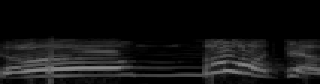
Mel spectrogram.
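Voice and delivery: deep, somewhat loud voice. Demonstrating to listeners how to speak to the devil: a little loud. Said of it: "tell him a little loud".

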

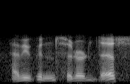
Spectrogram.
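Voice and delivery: put-on deep jolly voice. Voicing the planet as you imagine it speaking, in Saturn's scruffy, deep, jolly voice. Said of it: "He kind of goes in a scruffy voice or a deep, deep, jolly voice".

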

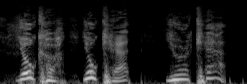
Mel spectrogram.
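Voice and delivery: drawn-out, slow, loud voice. Retelling a comedy sketch about talking to animals: Mark Wahlberg impression. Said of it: "I'm Mark Wahlberg".

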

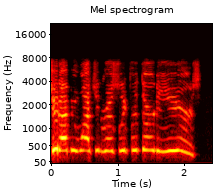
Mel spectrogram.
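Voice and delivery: mock very high, heated, angry yelling. Retelling a man yelling at another about a wrestler's privacy, imitating someone yelling. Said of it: "And he yells at him".

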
